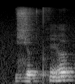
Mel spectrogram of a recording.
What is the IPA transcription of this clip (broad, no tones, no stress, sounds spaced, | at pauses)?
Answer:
ʑ ɐ t pʰ ẽ ɐ̯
